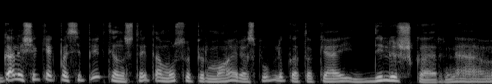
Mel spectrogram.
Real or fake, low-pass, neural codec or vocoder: real; 7.2 kHz; none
